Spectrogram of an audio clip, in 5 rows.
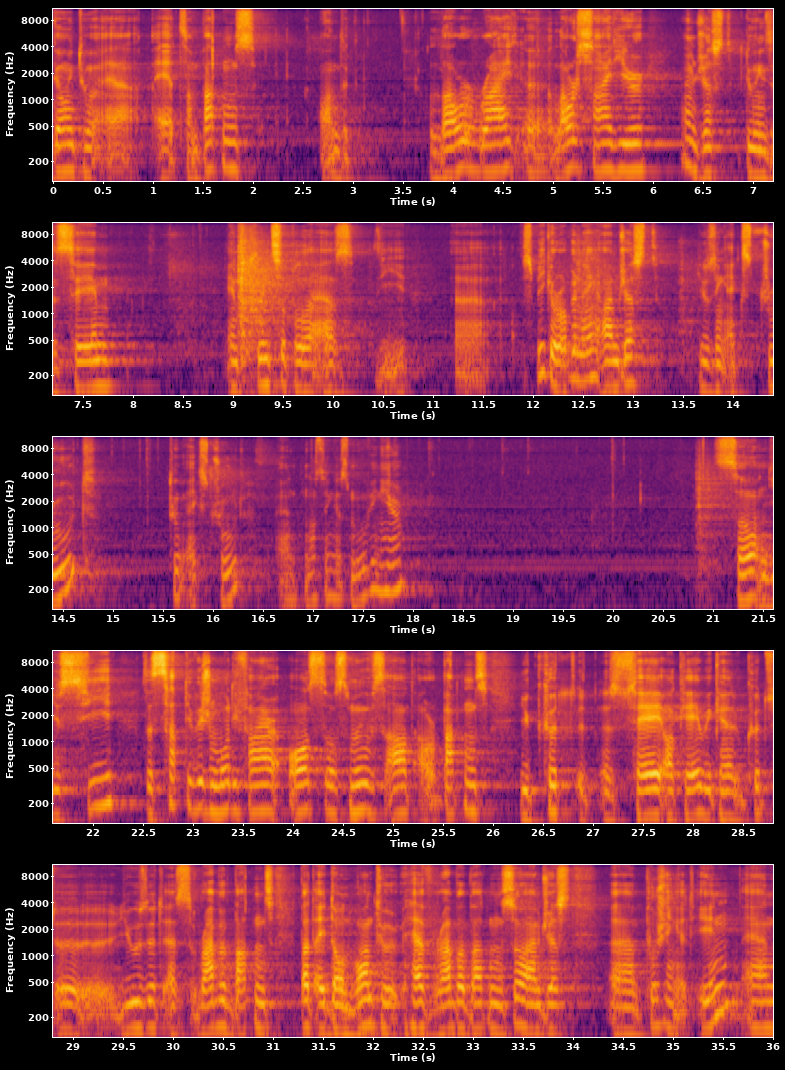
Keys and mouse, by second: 2.1 Tab, 8.9 shift+e, 17.5 right click, 18.4 g, 20.0 e, 31.2 Tab, 34.0 Tab, 35.4 g.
